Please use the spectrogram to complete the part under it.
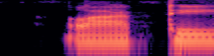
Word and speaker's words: Lathi: lat, lati ini bacanya agak agak ti gitu ya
